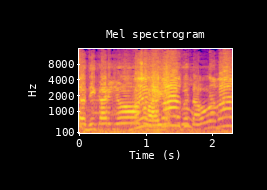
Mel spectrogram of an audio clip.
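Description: Loud men's voices talking over one another at close range, heard from inside a car, over a steady low rumble of street traffic.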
